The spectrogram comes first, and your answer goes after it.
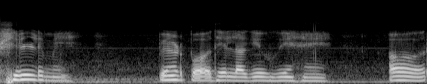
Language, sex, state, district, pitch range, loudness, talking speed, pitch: Hindi, female, Punjab, Fazilka, 120-185 Hz, -15 LUFS, 110 wpm, 170 Hz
